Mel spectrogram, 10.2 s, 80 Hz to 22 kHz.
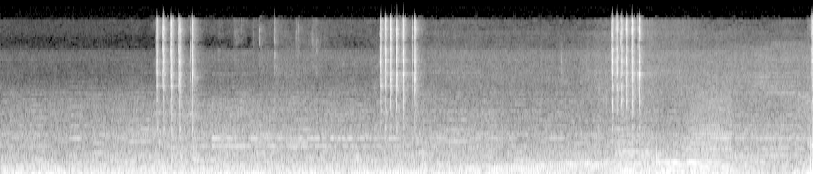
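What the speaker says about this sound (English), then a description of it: "Now we put on our torque wrench. Remember, it's at 15 foot-pounds." Torque wrench set to 15 foot-pounds ratcheting a spark plug tight on a Chevrolet Cobalt SS, several short bursts of quick clicking separated by pauses, close and fairly quiet with no talk.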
